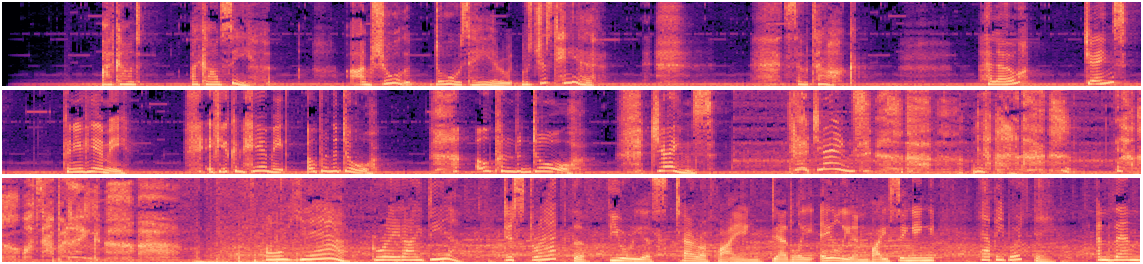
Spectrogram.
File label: gaming character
